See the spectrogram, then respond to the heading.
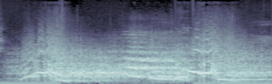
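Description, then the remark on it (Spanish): A lioness in a group of lions roars in a deep, drawn-out rumble that rises and falls, loud, with a low throaty resonance filling the whole stretch and no other voices. “De pronto, una leona del grupo empezó a rugir.”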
